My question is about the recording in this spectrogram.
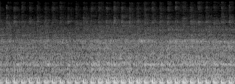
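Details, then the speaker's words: John Deere 325 lawn tractor, first start after a push-button start was installed in place of the failed ignition switch: small single-cylinder thumping at a quick, even pace with no stumbles or knocks; normal idle. "We'll make sure this thing fires up for us. That seems to work good."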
